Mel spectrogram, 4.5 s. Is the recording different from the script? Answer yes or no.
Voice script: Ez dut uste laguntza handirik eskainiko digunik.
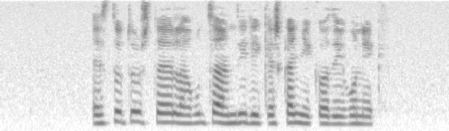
no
